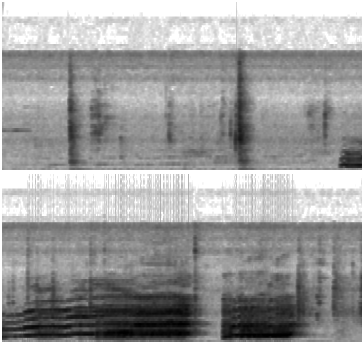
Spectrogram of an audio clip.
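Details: Wild red junglefowl crowing: one long call starting with a rising, ringing harmonic note, then a harsher, broader drawn-out section. It breaks briefly and ends in a final strained burst, with faint clicks beforehand.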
